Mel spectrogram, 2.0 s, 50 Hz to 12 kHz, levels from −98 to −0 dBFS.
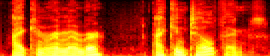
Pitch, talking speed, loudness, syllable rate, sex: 100 Hz, 205 wpm, -18 LUFS, 6.1 syllables/s, male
